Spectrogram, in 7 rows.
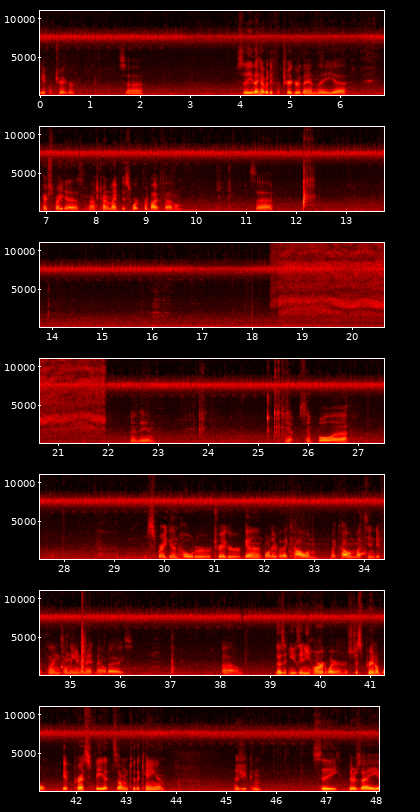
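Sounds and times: insects trilling: 0:00.0 - 0:48.0
spray paint can hissing: 0:18.4 - 0:22.0.

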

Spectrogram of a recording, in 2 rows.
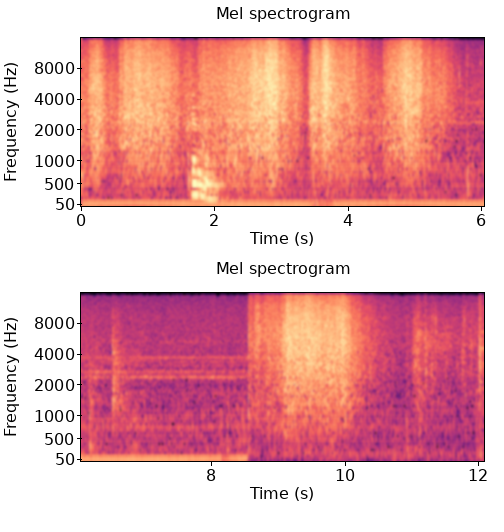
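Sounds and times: plastic sheet rustling: 0:00.0 - 0:05.8, 0:08.6 - 0:12.0
low hum: 0:00.0 - 0:11.9.

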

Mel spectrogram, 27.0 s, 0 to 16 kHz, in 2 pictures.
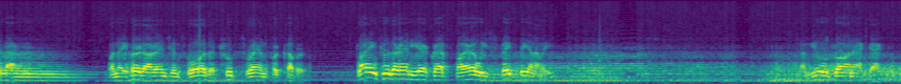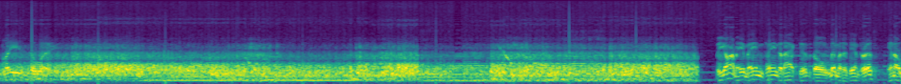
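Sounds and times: propeller aircraft engines droning: 0:00.0 - 0:27.0.

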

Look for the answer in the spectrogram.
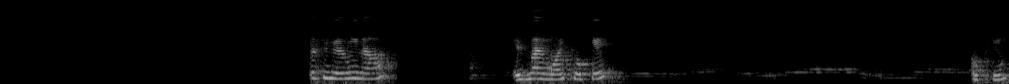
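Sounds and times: faint singing: 0:06.2 - 0:10.0.

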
